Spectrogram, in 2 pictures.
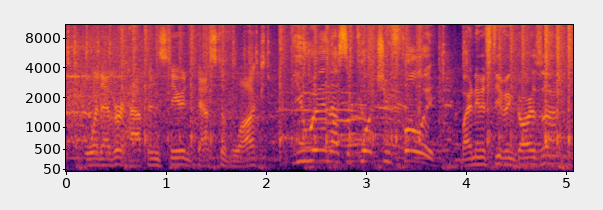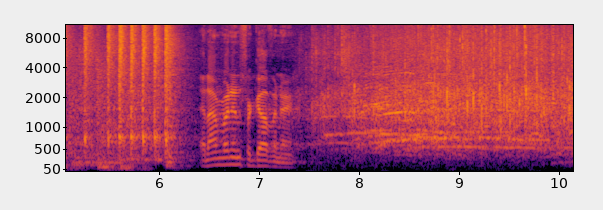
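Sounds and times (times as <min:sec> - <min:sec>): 
audience applause: 0:00.0 - 0:03.4, 0:07.4 - 0:10.1
speech: 0:00.2 - 0:05.3, 0:06.4 - 0:07.6.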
